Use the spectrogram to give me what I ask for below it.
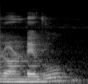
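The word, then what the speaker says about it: rendezvous: number देते फलो ड है द करेक्ट कौन स्पेलिंग सही है तो य रोंव इसको बोलते हैं रंड देवू जब कहीं पर किसी से निश्चित समय पर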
